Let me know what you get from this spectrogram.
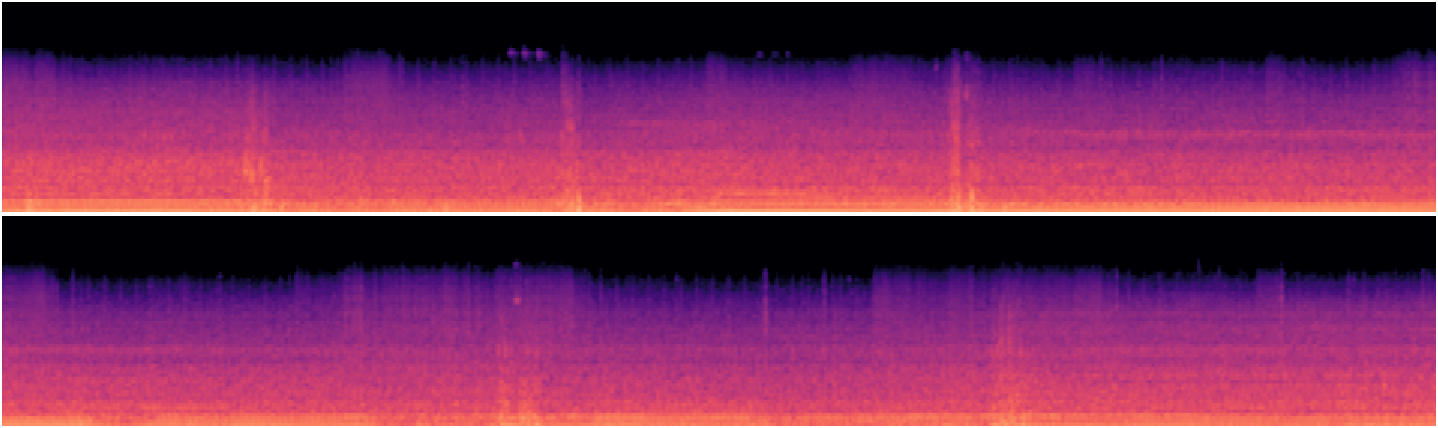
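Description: Mazda Roadster's engine running steadily as the car drives along. About six seconds in the engine note dips and changes with a gear change, then runs lower and louder, easing off a few times later on. A few short knocks from the road come through now and then.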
